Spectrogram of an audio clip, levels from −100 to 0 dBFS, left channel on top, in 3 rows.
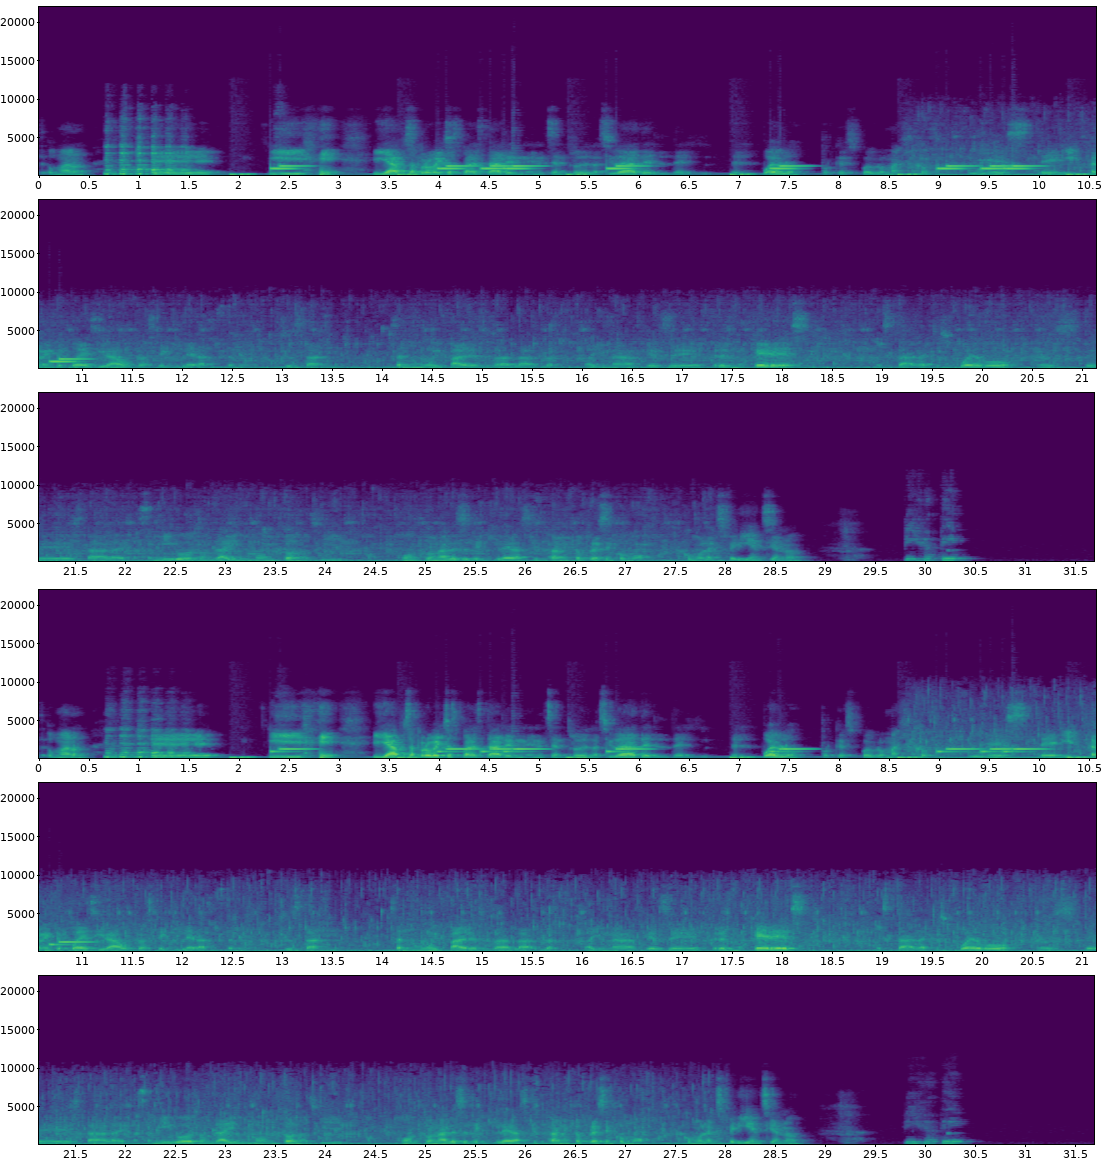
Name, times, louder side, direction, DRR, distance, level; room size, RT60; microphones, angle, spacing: voice 1, 0.0-0.5 1.1-1.7 2.3-6.6 6.9-8.9 9.4-13.6 14.1-15.7 16.0-18.6 18.9-24.2 24.7-27.2 27.6-28.7, right 3 dB, 65° right, 6 dB, 1.0 m, -35 dB
voice 2, 0.6-1.5 2.3-2.5 9.3-9.7 29.8-30.3, left 1 dB, 30° left, -10 dB, 3.9 m, -37 dB
sound 1, 1.9-2.8 3.6-6.1 6.9-7.8 8.6-11.1, left 2 dB, ahead, 2.8 m, -31 dB
sound 2, 8.7-28.0, right 2 dB, 45° right, 1.7 m, -45 dB
12.5 x 7.3 x 3.1 m, 0.32 s
head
